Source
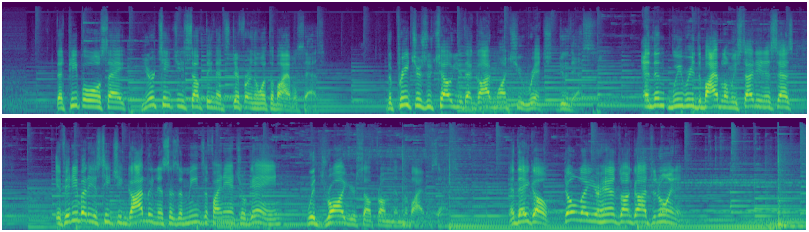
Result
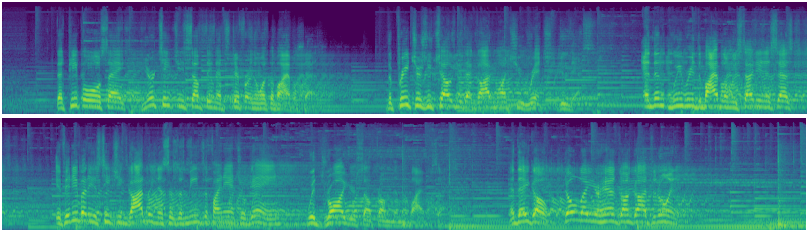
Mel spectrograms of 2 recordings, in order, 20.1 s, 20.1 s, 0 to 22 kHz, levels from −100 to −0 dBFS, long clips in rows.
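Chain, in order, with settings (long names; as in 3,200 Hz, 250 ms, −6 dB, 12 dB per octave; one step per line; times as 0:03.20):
echo machine with several playback heads 96 ms, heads second and third, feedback 49%, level −14.5 dB
0:03.32–0:04.66: low-pass that shuts in the quiet parts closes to 1,700 Hz, open at −15 dBFS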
